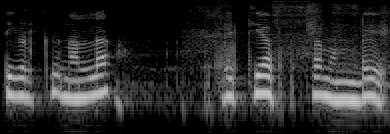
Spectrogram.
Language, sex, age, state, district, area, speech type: Malayalam, female, 60+, Kerala, Wayanad, rural, spontaneous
